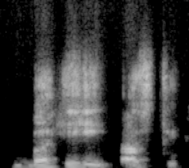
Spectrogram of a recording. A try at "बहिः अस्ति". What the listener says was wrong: विसर्ग अस्ति तत्र विसर्गमपि वदनीयम् यू हैव टू से द विसर्ग अस्तु एनी क्वेश्चंस अबाउट अंतः एंड बहिः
